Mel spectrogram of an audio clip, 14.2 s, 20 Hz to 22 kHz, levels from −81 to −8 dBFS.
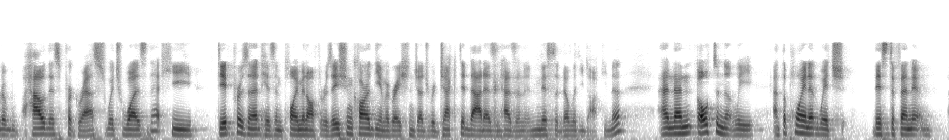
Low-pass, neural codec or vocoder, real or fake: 7.2 kHz; codec, 24 kHz, 0.9 kbps, WavTokenizer, large speech release; fake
